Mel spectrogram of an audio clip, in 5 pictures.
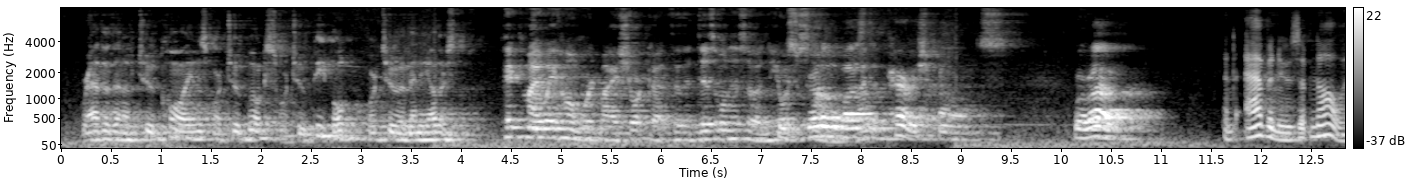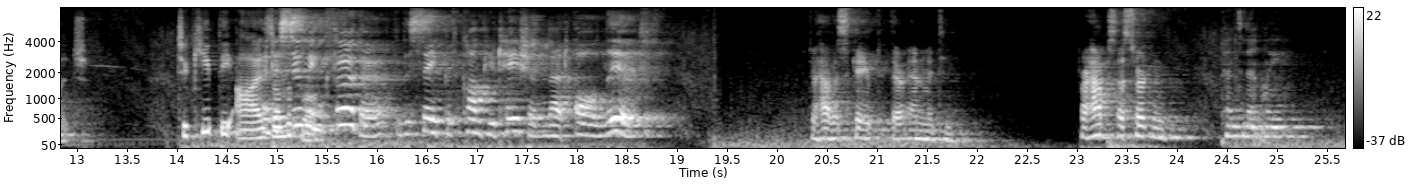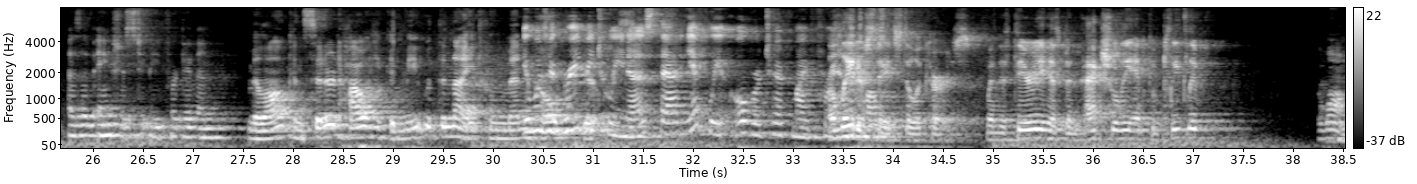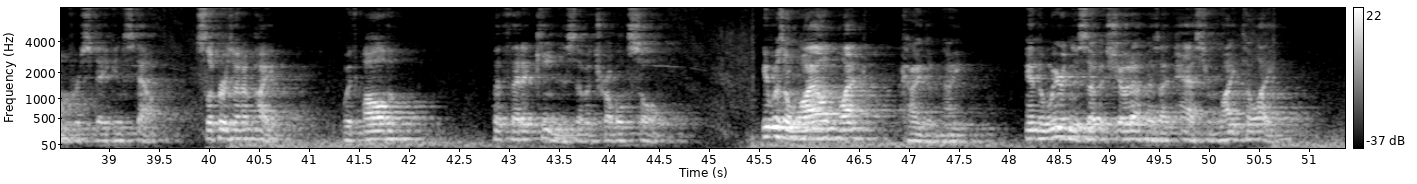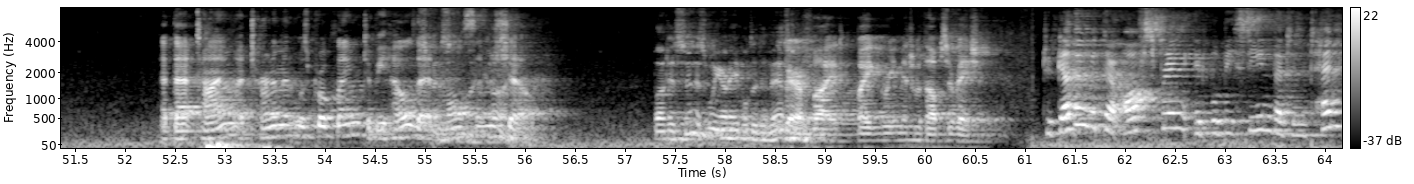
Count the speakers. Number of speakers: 10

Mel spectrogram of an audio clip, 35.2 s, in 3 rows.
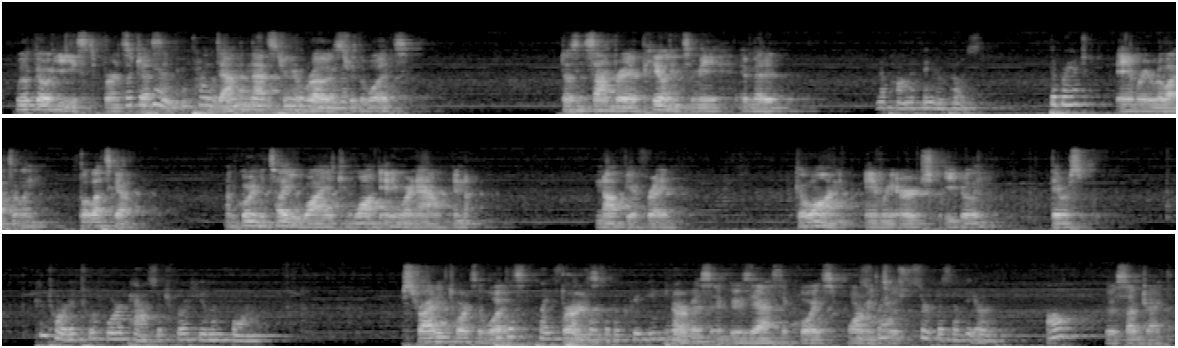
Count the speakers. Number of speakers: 2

